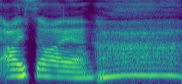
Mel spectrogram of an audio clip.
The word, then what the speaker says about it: Isaiah: right so we say Isaiah no yeah did you not know that that's terrible yeah we say Isaiah because one eye is higher than the other one I say it the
